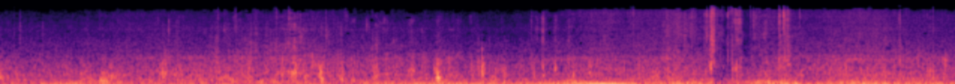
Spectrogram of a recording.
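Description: Tyres crunch over rocks.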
